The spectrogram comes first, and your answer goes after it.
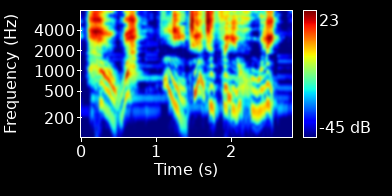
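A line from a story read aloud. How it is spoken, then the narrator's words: Angry roar. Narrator (Chinese): 他冲着阿全怒吼道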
